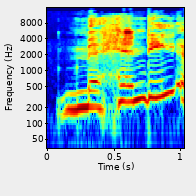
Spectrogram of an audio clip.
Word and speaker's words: Mehendi: Of course, I want to celebrate with you all, but the Mehendi, am I saying that right? – Yes.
